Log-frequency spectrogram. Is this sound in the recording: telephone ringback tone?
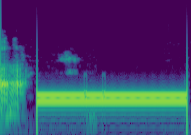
yes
